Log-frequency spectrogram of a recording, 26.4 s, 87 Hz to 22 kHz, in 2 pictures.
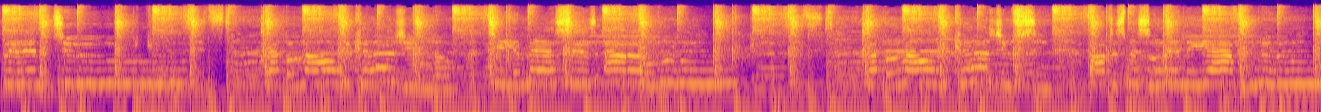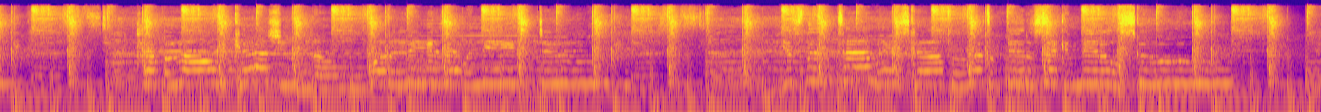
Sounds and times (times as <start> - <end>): Dance music: 0.0 - 26.4
Ska: 0.0 - 26.4.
